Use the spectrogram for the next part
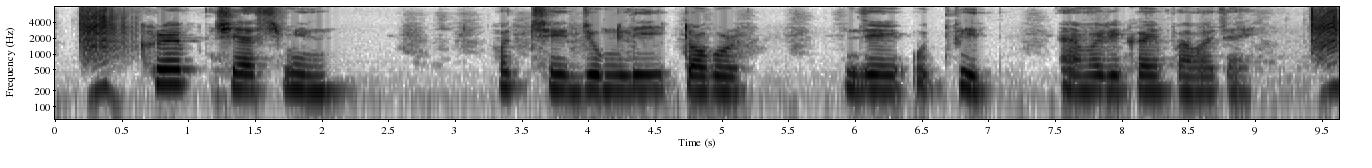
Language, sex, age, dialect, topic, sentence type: Bengali, female, <18, Standard Colloquial, agriculture, statement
